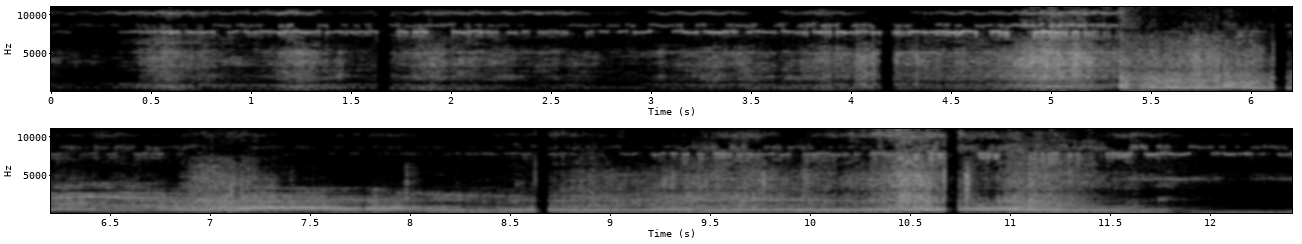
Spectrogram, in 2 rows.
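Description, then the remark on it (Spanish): Big Ben's bell chimes at midnight 15 Greenwich time, broadcast by the BBC from London, ring out through heavy hiss and rasping static, a wavering tone first, then deep bell strikes with long, humming overtones that overlap as each new stroke sounds. “Y comenzamos con las campanadas del Big Ben que medianoche 15, hora de Greenwich.”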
